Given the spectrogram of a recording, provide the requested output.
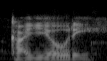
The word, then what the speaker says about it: coyote: Then we have coyote. It's the I sound in the first syllable.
